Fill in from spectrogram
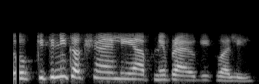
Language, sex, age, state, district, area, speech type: Hindi, female, 60+, Rajasthan, Jaipur, urban, conversation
